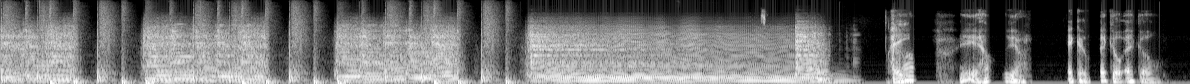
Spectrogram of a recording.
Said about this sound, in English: Echo.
